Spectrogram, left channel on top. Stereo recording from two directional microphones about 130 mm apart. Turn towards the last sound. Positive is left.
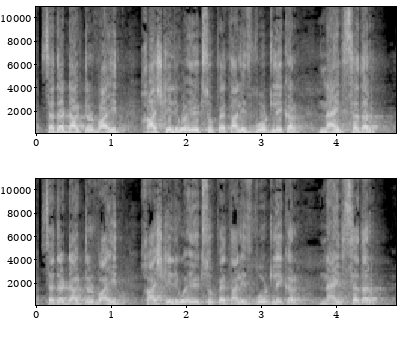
turn(degrees=45)  # may be behind; listen again after turning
